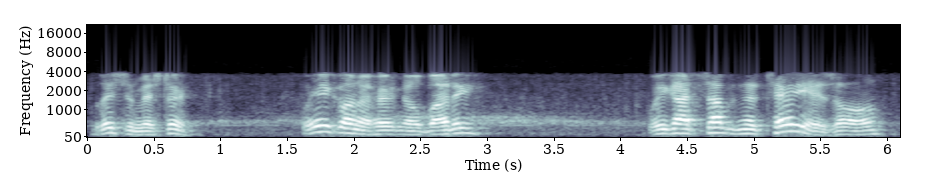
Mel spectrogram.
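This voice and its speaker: Wheedling Western outlaw, muffled recording. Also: male voice, fairly high pitch, animated. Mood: falsely friendly. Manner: drawn-out folksy coaxing, ungrammatical. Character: wheedling Western horse thief coaxing his way in. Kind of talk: 1950s Western radio drama acting. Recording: muffled, hissy 1950s radio recording.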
